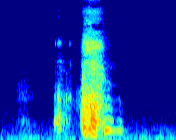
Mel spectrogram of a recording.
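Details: A quick in-breath followed by one forceful sneeze from a woman on the second day of a common cold, sneezing repeatedly.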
